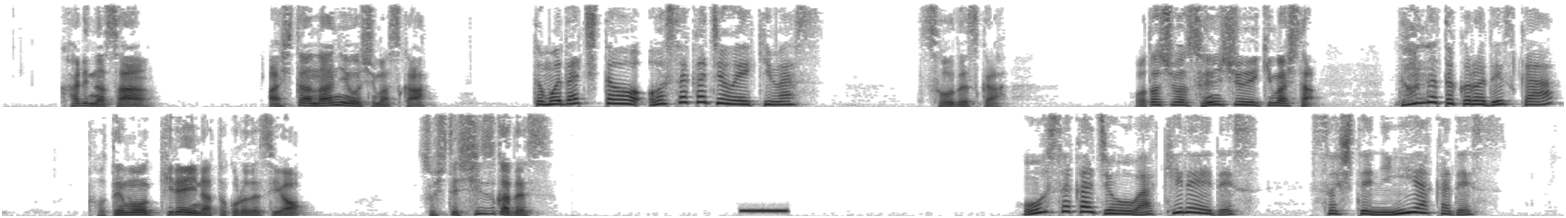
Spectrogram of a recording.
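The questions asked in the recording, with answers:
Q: 大阪城はきれいです。そしてにぎやかです。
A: ×(きれいで静かです)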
